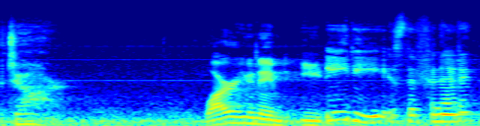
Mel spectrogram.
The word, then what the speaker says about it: EDI: airlock is a jar why are you named Edie is the phonetic pronunciation of e i it's an acronym for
